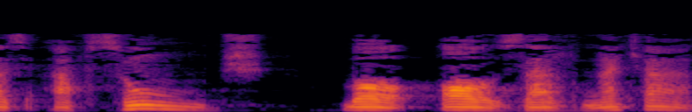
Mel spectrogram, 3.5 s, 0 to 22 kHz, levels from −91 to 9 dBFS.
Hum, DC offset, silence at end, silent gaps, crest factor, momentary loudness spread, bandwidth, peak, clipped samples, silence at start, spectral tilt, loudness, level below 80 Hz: none; under 0.1%; 0 s; none; 20 dB; 17 LU; 6.6 kHz; -6 dBFS; under 0.1%; 0 s; -6.5 dB/octave; -25 LUFS; -58 dBFS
